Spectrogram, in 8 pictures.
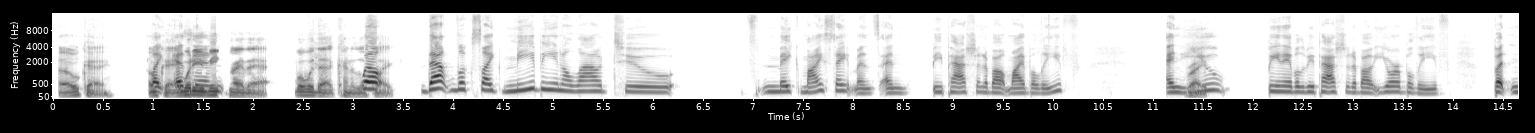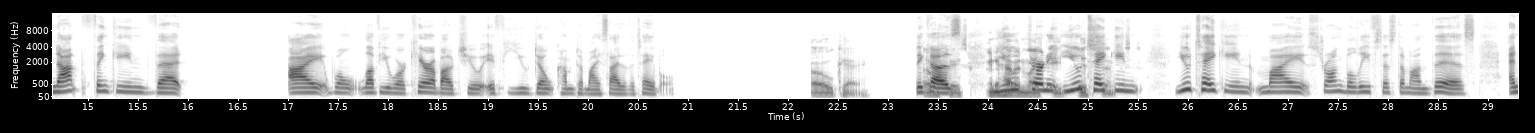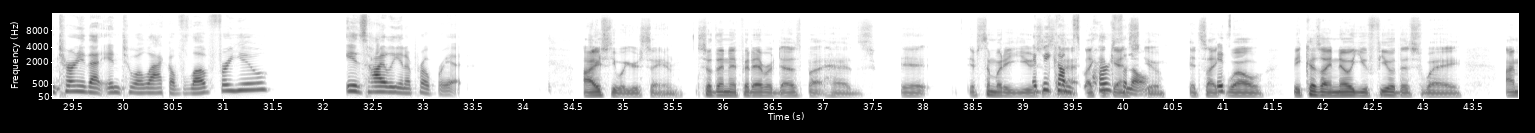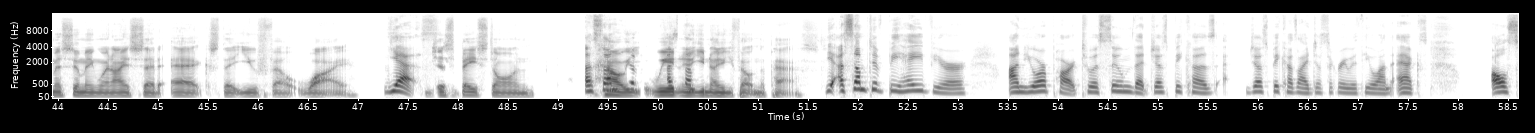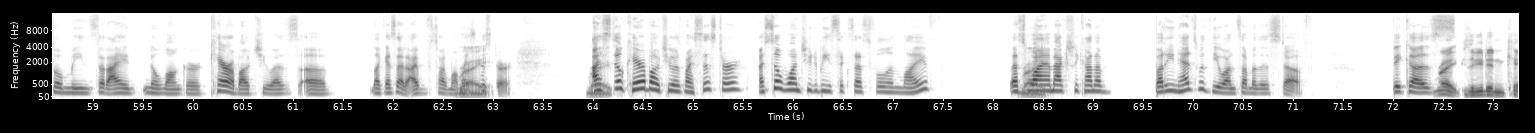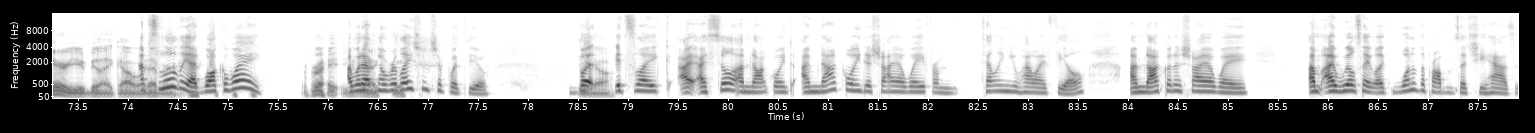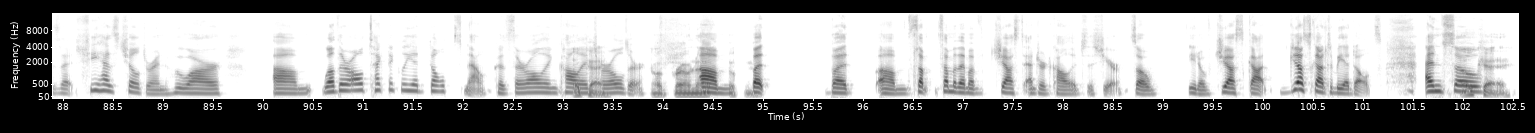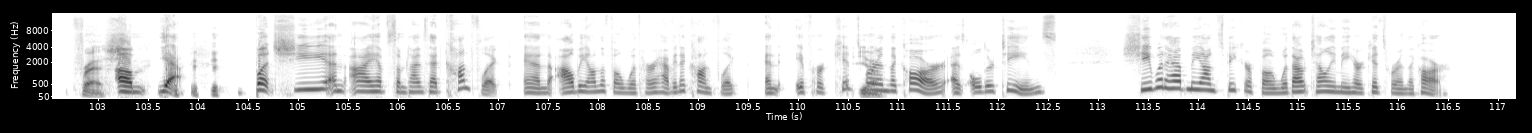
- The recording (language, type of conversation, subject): English, unstructured, What are some effective ways to navigate disagreements with family members?
- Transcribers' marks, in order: other background noise; chuckle; laughing while speaking: "Right"; chuckle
